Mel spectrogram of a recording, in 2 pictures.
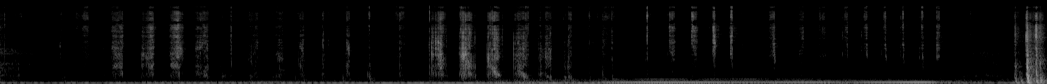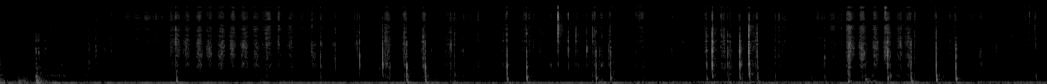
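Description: Scissors cutting paper in many quick snips, with one louder knock about ten seconds in.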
